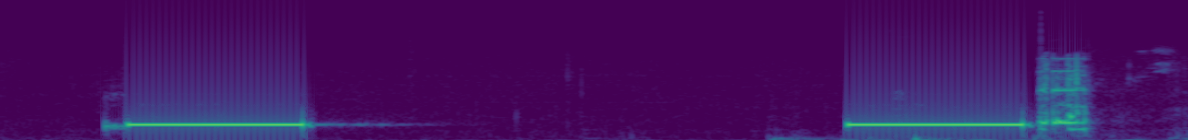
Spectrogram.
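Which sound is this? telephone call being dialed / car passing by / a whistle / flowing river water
telephone call being dialed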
